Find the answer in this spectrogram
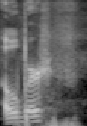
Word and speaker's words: Ober: He will face off against another very good pitcher in their own right, Bailey Ober is how you say his last name.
